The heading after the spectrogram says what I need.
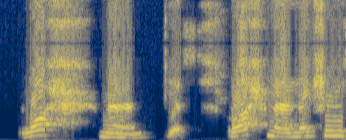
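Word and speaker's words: رحمن: You pronounce it with a full mouth, Rahman. Rather than rah, instead of rah, you say Rahman.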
